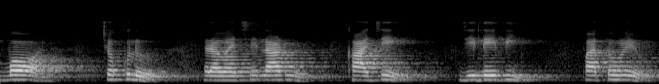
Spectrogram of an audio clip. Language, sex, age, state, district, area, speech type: Goan Konkani, female, 45-60, Goa, Murmgao, rural, spontaneous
